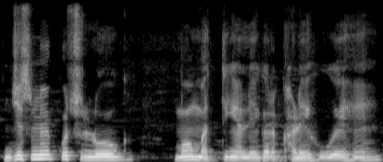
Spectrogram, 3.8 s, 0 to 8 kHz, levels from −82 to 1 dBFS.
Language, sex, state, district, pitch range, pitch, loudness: Hindi, male, Madhya Pradesh, Katni, 130-150 Hz, 140 Hz, -15 LUFS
